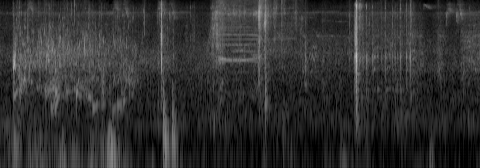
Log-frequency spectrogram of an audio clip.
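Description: Sharp knocks against the plastic hull of a kayak, three of them, the loudest about five seconds in. A short squeaky call about three seconds in sounds over a quiet river background.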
